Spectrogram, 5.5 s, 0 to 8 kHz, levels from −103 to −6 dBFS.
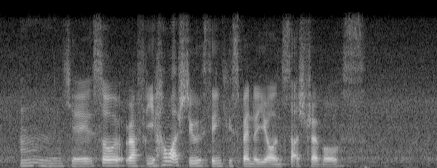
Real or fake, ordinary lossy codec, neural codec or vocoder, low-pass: real; none; none; 7.2 kHz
